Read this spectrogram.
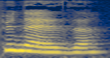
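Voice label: "punaise", French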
